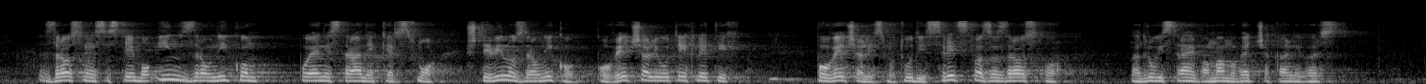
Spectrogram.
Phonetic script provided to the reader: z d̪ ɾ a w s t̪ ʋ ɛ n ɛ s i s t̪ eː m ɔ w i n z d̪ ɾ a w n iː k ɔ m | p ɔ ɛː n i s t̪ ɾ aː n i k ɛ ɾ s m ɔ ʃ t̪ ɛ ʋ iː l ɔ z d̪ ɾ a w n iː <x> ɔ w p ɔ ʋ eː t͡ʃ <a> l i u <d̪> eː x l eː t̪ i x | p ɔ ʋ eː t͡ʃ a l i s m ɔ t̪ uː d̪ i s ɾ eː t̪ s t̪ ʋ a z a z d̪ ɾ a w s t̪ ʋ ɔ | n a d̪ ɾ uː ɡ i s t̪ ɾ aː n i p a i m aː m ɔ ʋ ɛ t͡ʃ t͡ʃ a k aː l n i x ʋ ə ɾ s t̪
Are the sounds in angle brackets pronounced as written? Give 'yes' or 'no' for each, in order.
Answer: no, yes, no

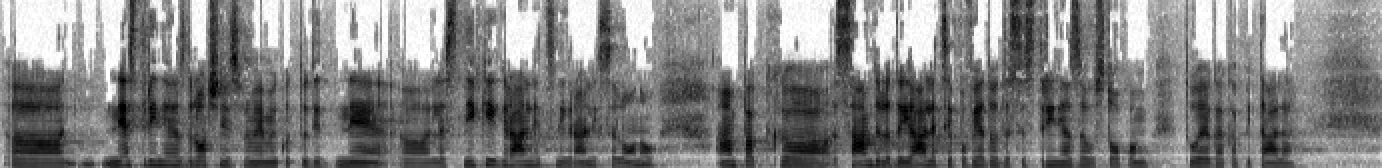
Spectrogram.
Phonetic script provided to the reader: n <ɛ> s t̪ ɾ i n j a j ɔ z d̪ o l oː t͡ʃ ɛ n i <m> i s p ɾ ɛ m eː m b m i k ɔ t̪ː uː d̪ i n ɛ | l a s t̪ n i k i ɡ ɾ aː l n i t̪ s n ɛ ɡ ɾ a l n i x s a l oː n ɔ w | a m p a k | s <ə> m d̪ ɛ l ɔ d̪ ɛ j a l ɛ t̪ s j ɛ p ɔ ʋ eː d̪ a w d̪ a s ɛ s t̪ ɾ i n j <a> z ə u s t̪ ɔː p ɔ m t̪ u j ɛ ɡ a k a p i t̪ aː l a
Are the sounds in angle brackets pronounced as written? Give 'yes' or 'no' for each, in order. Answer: yes, yes, no, yes

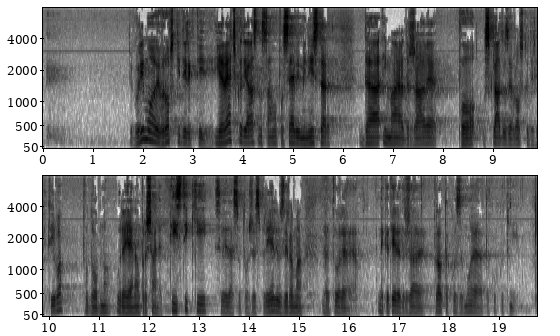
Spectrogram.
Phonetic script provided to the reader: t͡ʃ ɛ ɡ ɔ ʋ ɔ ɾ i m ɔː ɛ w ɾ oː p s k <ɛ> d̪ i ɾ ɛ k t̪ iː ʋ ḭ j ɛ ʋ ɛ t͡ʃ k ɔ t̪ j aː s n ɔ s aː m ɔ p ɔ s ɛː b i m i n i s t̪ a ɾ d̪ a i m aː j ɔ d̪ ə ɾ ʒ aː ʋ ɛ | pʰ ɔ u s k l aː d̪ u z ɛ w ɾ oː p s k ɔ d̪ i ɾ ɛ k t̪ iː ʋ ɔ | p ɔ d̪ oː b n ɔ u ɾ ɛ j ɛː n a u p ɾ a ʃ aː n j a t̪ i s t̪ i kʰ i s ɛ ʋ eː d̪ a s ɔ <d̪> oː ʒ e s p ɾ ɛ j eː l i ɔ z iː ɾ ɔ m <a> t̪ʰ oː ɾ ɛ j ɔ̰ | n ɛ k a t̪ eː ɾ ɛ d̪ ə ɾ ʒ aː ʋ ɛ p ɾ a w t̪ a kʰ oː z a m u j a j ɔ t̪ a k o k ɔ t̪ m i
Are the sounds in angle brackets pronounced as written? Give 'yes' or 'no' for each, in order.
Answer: no, no, yes

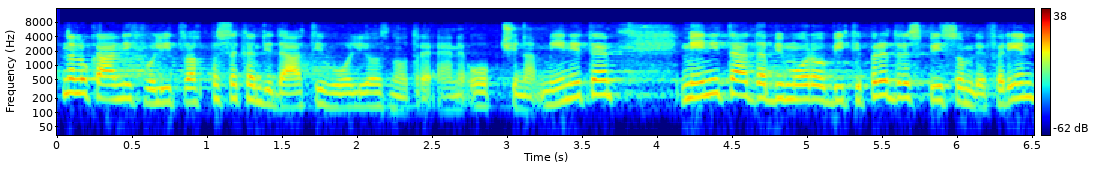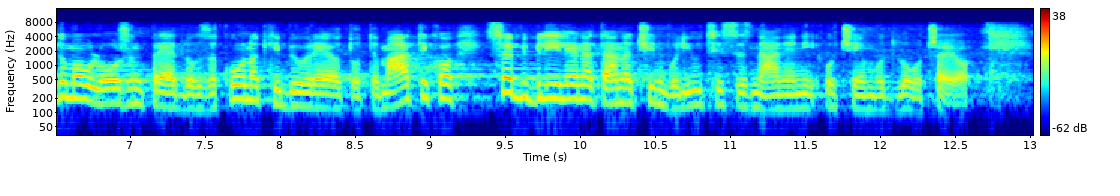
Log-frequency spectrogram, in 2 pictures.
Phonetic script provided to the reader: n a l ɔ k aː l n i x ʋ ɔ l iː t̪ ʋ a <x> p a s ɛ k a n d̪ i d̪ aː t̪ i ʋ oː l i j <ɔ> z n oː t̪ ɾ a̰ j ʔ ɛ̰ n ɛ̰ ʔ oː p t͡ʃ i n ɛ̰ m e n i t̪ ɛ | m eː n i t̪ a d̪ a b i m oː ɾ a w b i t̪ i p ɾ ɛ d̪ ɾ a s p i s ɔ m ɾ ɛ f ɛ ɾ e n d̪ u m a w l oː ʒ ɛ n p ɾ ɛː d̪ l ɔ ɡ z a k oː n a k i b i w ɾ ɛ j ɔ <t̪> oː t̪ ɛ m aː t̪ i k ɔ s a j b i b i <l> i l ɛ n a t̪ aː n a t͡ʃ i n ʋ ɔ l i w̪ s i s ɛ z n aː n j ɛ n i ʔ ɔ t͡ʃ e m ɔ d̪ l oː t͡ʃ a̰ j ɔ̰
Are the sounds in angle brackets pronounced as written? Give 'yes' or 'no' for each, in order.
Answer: yes, yes, yes, yes

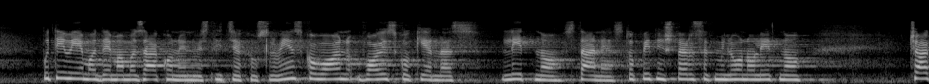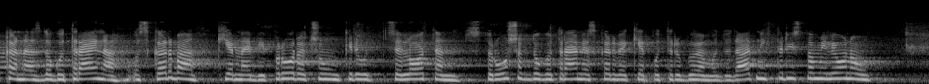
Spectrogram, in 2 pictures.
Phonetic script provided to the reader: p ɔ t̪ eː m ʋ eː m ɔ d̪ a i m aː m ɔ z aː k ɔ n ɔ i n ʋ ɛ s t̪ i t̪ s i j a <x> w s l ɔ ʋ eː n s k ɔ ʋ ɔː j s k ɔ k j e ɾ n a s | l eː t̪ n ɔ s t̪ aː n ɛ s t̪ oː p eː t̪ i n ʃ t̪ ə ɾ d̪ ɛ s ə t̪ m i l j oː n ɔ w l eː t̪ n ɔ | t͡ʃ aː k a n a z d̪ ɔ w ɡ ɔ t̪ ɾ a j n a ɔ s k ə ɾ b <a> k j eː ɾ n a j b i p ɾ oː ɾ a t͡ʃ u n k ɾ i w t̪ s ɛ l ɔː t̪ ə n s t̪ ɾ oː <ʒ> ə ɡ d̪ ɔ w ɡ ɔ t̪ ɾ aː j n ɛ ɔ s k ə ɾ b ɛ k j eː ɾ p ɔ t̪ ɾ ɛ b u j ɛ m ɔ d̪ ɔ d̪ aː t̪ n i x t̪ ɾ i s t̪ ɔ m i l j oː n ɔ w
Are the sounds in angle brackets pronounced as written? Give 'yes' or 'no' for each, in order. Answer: yes, yes, no

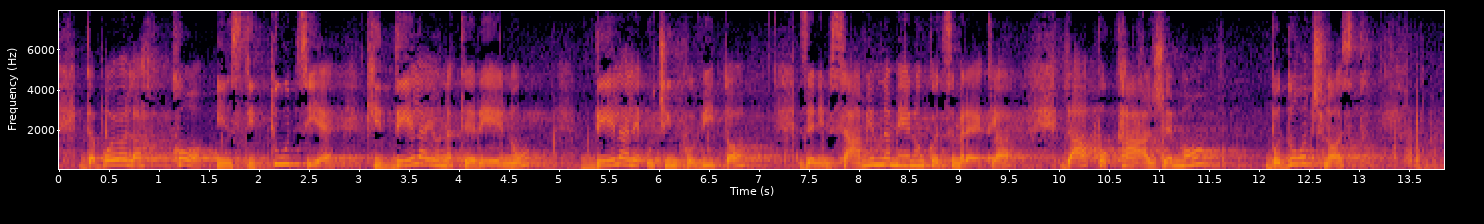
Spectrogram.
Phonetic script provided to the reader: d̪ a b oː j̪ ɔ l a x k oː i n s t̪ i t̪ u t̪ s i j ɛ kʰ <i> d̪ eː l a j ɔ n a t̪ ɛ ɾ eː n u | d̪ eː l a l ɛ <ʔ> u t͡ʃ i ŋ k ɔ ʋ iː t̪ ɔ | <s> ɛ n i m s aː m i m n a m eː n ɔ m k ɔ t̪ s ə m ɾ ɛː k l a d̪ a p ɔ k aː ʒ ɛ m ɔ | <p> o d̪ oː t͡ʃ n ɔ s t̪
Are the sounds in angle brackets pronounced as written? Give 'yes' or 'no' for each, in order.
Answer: yes, yes, no, no

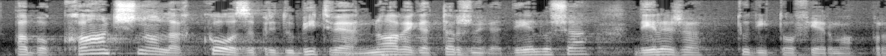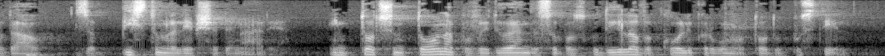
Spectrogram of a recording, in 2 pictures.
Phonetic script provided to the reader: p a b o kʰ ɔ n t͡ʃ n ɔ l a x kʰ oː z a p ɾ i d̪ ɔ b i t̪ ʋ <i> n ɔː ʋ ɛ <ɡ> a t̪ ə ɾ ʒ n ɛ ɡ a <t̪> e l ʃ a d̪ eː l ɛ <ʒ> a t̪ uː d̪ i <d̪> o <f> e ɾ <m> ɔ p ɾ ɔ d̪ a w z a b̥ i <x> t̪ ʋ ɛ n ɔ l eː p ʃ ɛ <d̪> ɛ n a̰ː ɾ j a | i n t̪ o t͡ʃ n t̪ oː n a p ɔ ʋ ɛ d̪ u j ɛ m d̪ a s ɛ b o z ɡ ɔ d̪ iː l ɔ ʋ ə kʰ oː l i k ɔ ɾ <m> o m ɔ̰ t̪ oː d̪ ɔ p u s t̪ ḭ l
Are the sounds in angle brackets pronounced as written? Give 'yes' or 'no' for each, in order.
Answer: no, yes, no, yes, no, yes, yes, no, yes, no

